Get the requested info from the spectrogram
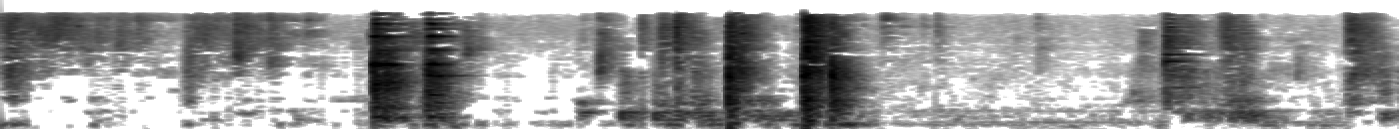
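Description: Cooking spoon striking and scraping against a metal pan in about seven sharp clinks, the loudest about two seconds in and around four seconds in, as whole spices are stirred in hot oil.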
